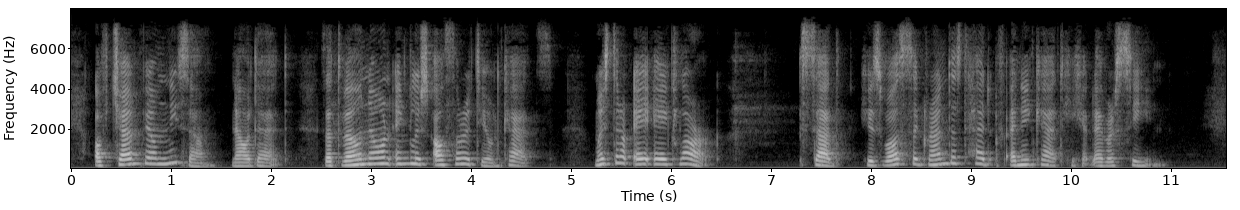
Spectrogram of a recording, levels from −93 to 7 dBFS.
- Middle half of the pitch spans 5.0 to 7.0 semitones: Yes, average, 5.3 semitones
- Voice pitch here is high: Yes, high, 245 Hz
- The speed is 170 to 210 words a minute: No, average, 145 wpm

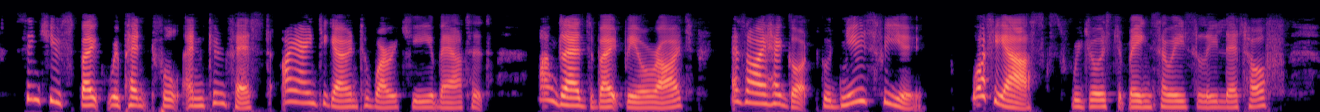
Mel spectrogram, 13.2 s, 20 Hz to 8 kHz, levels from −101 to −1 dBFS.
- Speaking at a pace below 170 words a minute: No, average, 180 wpm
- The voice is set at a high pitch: No, medium, 175 Hz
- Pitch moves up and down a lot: Yes, wide, 7.9 semitones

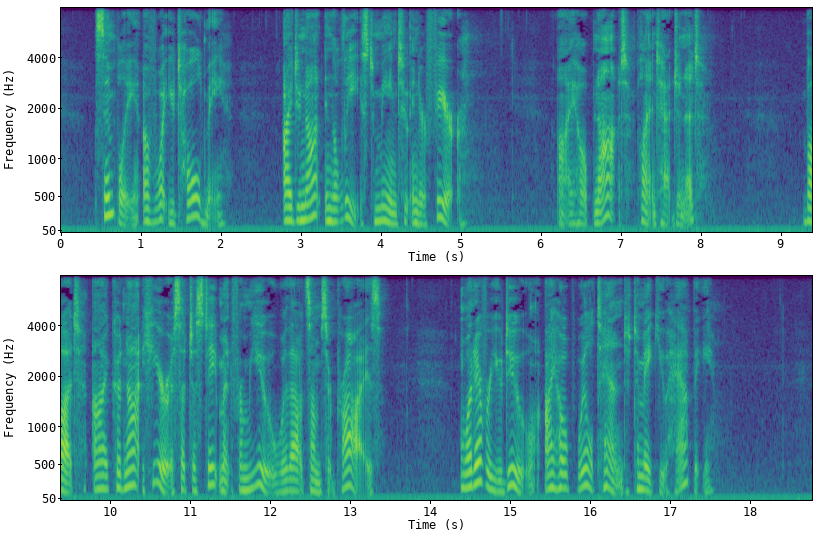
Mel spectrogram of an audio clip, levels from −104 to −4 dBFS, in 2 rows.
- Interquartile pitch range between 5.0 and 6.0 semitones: Yes, wide, 5.4 semitones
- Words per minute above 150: No, slow, 135 wpm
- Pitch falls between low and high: Yes, medium, 175 Hz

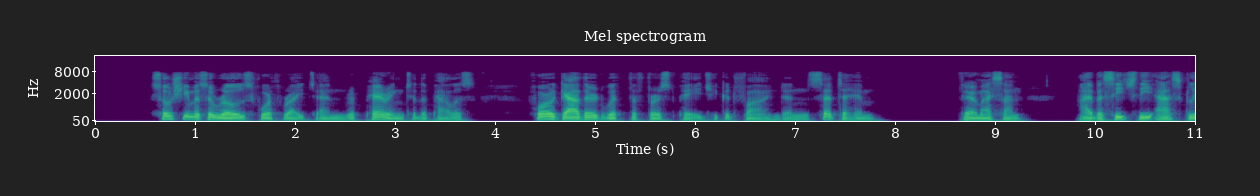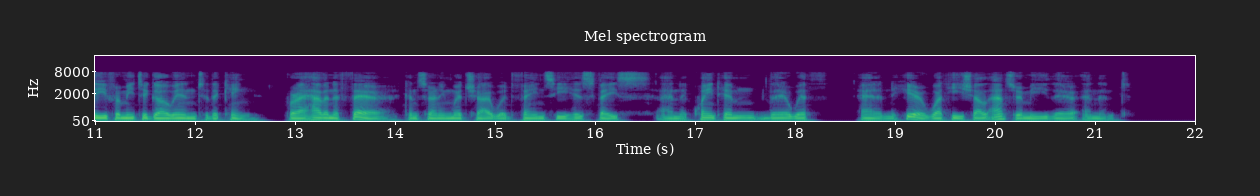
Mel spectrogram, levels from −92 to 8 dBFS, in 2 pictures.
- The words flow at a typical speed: Yes, average, 175 wpm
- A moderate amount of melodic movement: No, narrow, 2.2 semitones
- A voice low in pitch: Yes, low, 100 Hz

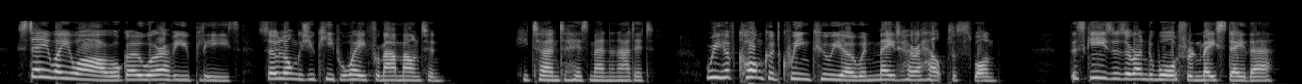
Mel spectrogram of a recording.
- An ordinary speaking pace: No, fast, 215 wpm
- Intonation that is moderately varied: Yes, average, 4.2 semitones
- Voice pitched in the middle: No, high, 210 Hz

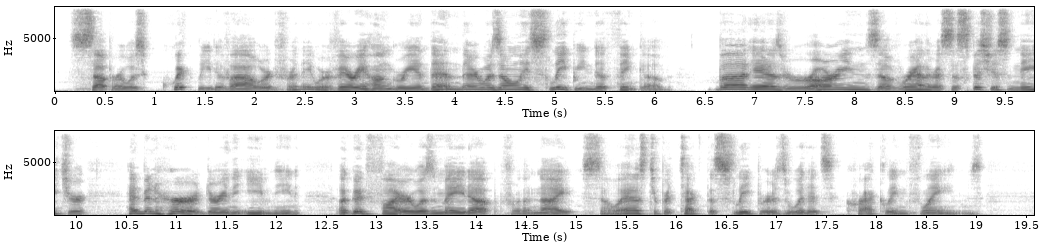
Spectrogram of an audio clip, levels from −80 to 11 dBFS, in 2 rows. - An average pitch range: No, wide, 6.0 semitones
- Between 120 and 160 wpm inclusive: Yes, average, 155 wpm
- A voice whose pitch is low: Yes, low, 125 Hz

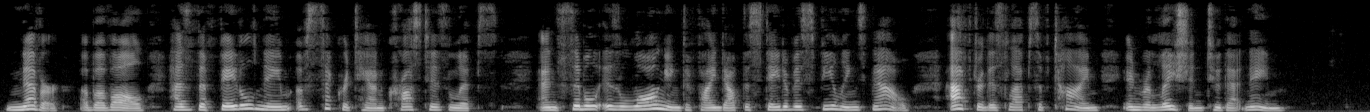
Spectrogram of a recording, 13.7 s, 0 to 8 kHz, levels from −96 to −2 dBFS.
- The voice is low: No, high, 190 Hz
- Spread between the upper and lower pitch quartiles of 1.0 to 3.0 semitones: No, average, 4.3 semitones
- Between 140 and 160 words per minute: Yes, average, 155 wpm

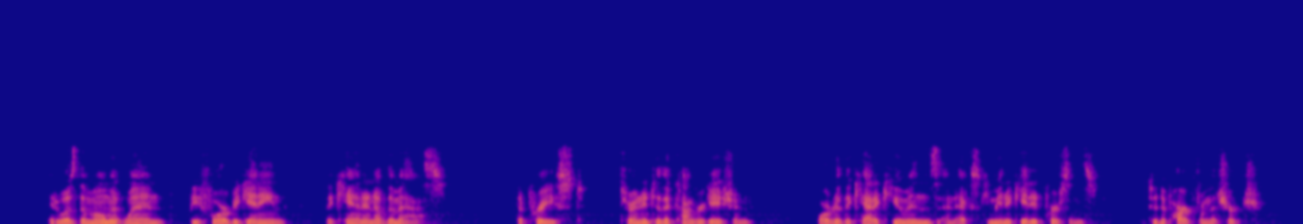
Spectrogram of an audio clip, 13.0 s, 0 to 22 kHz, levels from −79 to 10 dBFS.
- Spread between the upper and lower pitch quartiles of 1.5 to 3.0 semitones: Yes, narrow, 2.5 semitones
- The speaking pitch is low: Yes, low, 120 Hz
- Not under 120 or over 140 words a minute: Yes, slow, 135 wpm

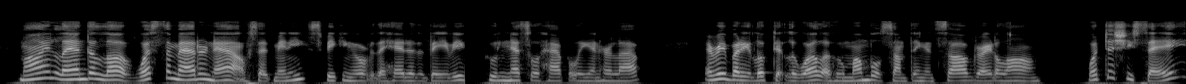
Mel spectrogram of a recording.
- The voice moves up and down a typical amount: Yes, average, 4.3 semitones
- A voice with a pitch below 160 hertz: No, medium, 180 Hz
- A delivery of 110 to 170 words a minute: No, average, 190 wpm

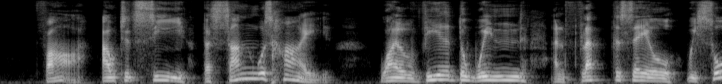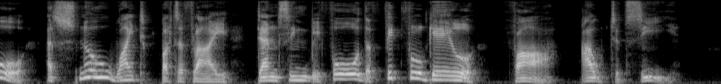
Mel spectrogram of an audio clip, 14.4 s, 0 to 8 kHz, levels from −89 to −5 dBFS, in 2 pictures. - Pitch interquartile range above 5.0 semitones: Yes, wide, 5.4 semitones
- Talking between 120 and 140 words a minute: Yes, slow, 135 wpm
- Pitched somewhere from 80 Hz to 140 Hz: Yes, low, 135 Hz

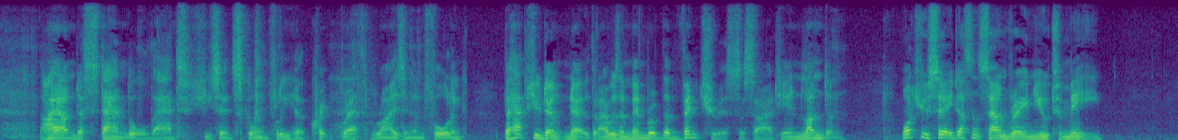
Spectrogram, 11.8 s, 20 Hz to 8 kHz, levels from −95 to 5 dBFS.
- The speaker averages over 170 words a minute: Yes, average, 190 wpm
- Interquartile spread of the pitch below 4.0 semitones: No, average, 4.8 semitones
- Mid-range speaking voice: No, low, 130 Hz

